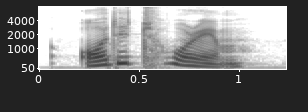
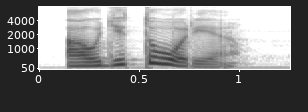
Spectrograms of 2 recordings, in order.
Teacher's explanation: in the russian word the second strongest syllable is the one immediately before the stressed syllable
